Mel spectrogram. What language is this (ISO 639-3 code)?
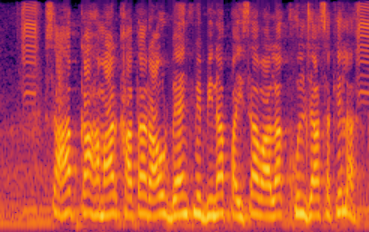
bho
